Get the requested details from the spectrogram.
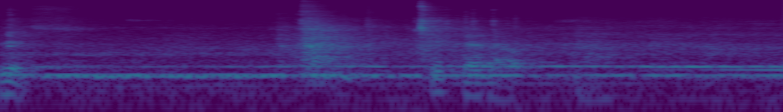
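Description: A door opens with a click.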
